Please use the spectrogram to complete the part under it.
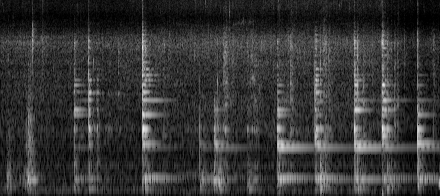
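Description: Garlic frying over low heat in a pot for vegetable soup, stirred with a spoon: about a dozen sharp, ringing scrapes against the metal come roughly once a second over a soft sizzle, close and clear, with no talking.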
